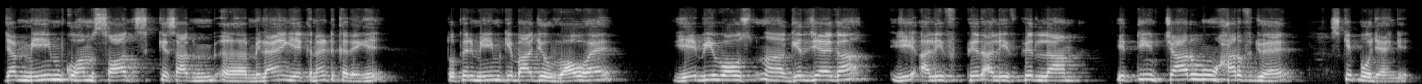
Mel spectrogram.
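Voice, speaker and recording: A man with a fairly high voice teaches correct recitation at an unhurried pace. He explains each point patiently and reads the verses slowly, close to the mic. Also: fairly even intonation, a bit bright. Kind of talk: tajweed lesson with slow chanted recitation.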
